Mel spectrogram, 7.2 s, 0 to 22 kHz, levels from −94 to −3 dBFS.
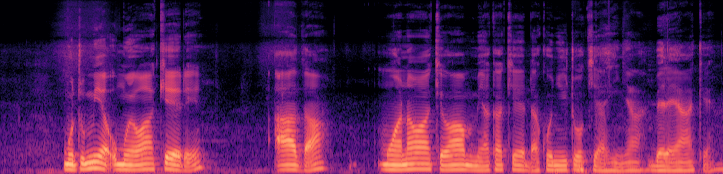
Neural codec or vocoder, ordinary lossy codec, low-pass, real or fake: none; none; none; real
